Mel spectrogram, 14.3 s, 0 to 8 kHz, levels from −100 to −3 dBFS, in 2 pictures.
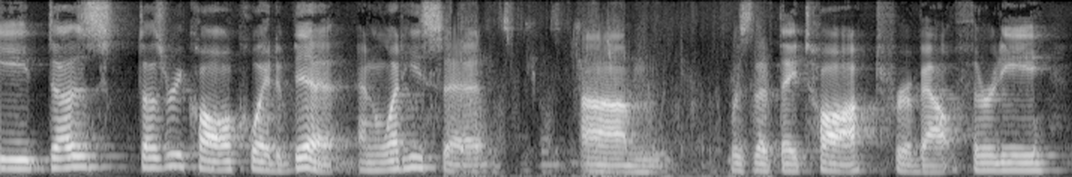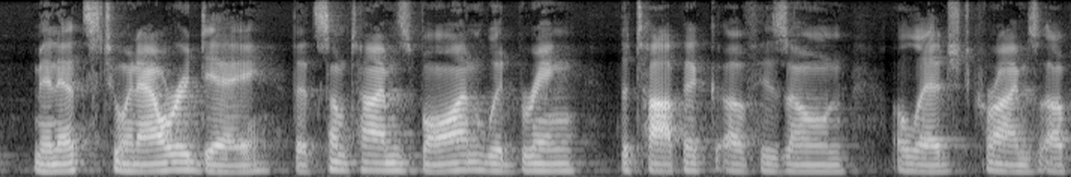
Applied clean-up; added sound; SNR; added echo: neural separator model SepFormer DNS4.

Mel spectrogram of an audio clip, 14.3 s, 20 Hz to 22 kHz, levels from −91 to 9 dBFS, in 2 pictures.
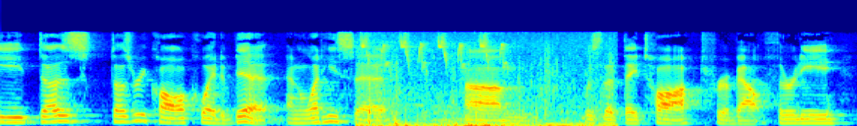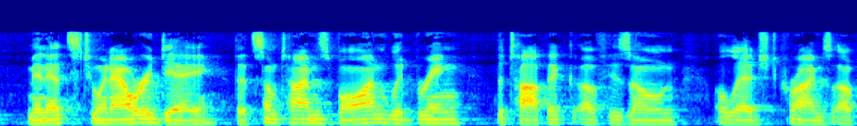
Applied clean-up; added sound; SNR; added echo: none; Bird; -2 dB; reverberation time 0.4 s.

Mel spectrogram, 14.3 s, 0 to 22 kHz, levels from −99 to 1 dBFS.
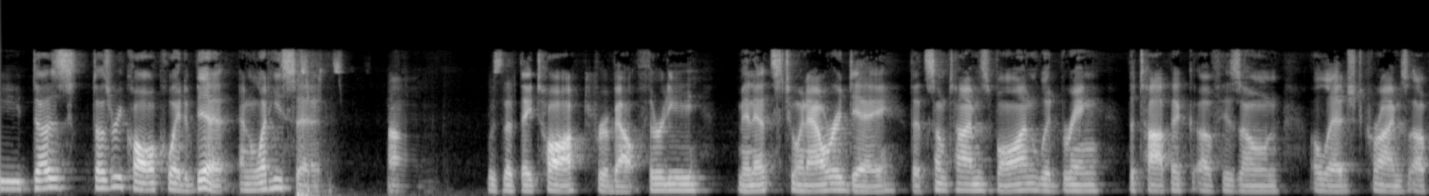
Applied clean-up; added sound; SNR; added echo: neural mask model DeepFilterNet 3.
